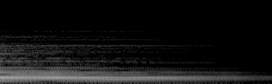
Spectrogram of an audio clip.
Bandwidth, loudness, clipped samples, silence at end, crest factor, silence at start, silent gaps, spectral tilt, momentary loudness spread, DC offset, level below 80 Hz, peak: 9 kHz; -33 LUFS; under 0.1%; 0.1 s; 14 dB; 0 s; none; -7.5 dB/octave; 19 LU; under 0.1%; -64 dBFS; -20 dBFS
